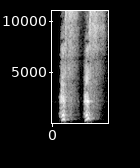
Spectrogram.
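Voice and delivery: hissing loud like an angry goose. A narrator's reading. Goose hisses angrily at the fox in the trap. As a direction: spit the hiss out loud. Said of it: "went the angry goose".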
